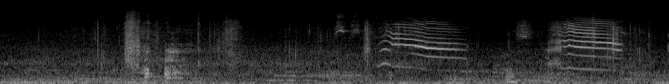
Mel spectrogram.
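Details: Hungry homeless street cat in Morocco, meowing and sniffing at the camera: two clear, high, falling meows with rich stacked harmonics near four and six seconds, a person speaking softly in Arabic and English in between.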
